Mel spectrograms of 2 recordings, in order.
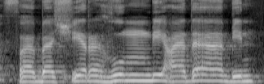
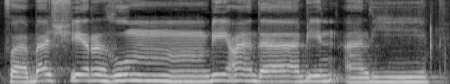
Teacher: ketika ada huruf mim bertemu ba harus ditahan ya dua harakat disertai dengan gunnah ada dengungnya sedikit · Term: syafawi, ihfa safawi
